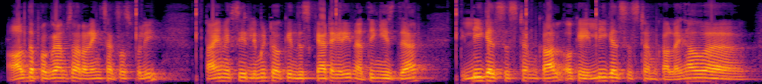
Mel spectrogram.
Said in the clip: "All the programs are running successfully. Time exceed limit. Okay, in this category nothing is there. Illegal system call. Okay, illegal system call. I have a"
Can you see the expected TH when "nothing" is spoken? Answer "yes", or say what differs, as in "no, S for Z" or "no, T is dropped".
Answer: no, T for TH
